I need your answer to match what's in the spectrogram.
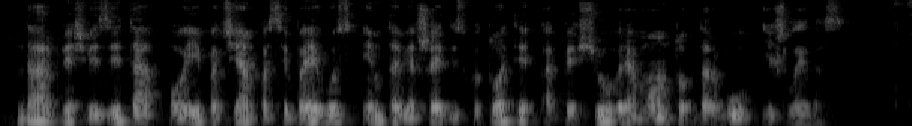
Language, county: Lithuanian, Telšiai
